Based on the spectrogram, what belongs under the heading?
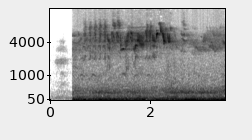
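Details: A House Wren singing loud and close gives a rapid, bubbly, high-pitched jumble of chattering notes for about three seconds over a steady low rumble, then flies at the recordist, passing near his ear.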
